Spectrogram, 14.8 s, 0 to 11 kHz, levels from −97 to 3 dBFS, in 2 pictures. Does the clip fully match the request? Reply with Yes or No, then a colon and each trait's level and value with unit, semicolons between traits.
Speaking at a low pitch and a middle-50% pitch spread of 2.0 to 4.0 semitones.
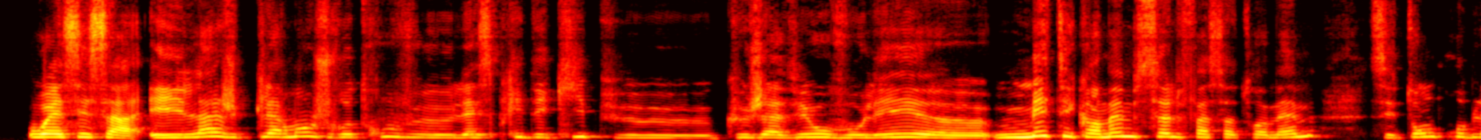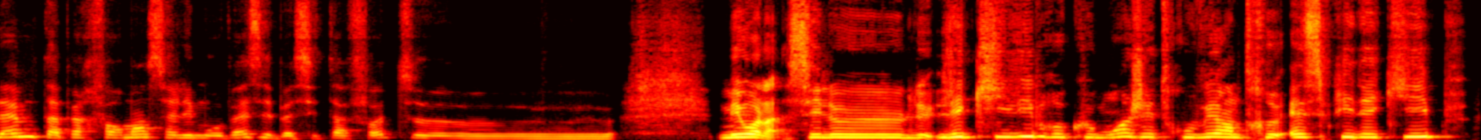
No: high, 245 Hz; average, 3.5 semitones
